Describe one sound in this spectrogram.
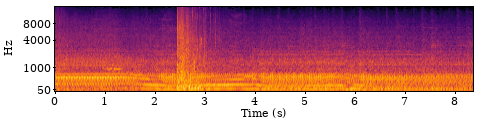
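A truck engine hums steadily and shifts pitch as the truck drives along a road.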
